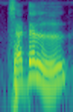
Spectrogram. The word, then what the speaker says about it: subtle: Subtle is a right pronunciation. B is a subtle is a wrong pronunciation.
